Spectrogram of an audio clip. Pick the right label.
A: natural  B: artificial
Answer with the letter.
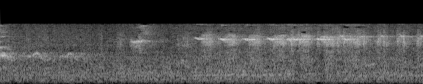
B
